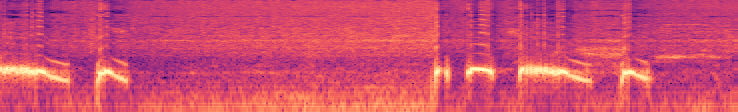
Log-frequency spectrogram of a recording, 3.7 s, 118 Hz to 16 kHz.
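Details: Spotted dove lure, 'kuk 3' style, played so wild doves answer: a falling coo and short note, a pause, then a fuller phrase of quick notes with a drawn-out descending coo and a closing note.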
